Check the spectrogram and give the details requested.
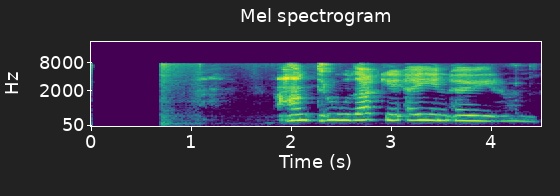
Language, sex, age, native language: Icelandic, male, 9, Icelandic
